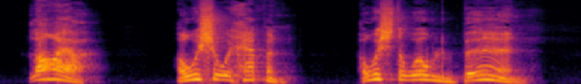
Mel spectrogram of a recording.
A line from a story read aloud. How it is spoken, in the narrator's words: Andrew pulled away from his mother, sprang to his feet and yelled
